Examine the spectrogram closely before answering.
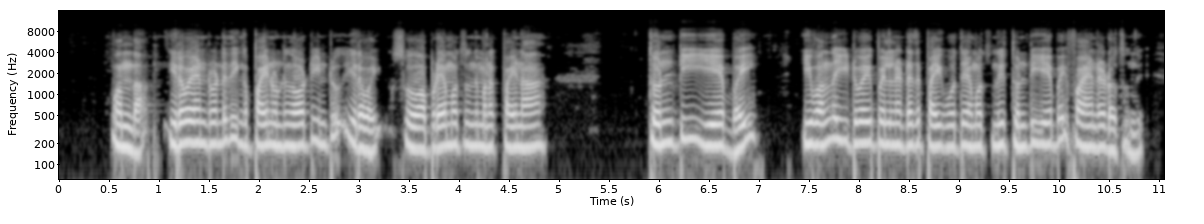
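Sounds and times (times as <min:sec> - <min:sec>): man speaking: 0:00.6 - 0:04.9, 0:06.0 - 0:11.0.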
